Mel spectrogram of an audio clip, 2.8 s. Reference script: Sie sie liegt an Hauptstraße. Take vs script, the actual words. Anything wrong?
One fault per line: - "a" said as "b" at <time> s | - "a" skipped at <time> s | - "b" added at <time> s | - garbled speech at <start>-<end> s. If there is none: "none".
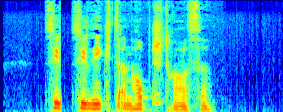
none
